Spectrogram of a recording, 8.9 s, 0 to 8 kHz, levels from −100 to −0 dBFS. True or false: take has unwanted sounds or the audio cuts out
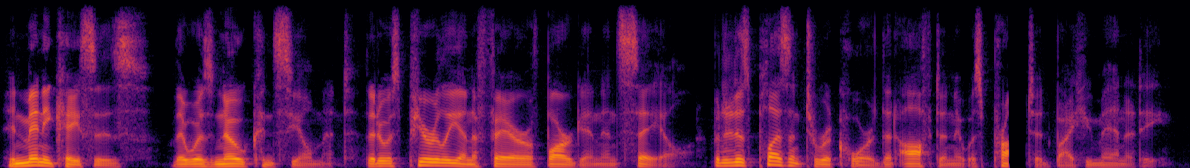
true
